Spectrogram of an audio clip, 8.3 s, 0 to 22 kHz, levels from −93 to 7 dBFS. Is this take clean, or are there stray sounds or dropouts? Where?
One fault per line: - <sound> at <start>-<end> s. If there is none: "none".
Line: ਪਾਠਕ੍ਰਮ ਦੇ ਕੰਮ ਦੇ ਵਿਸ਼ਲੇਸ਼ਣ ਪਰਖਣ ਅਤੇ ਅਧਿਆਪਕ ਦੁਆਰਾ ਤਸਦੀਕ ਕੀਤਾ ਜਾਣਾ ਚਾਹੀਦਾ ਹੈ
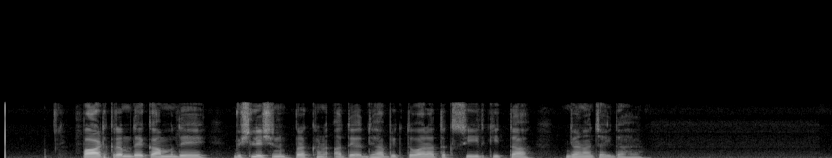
none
